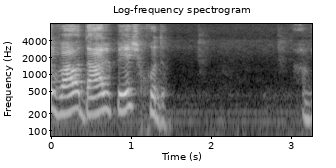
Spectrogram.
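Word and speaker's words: خود: इसे वाव के नीचे छोटी रेखा लगाकर व्यक्त किया जाता है, मतलब उच्चारण में नहीं आता। खे वाव शीन पेश खुश, खे वाव दाल पेश खुद।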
